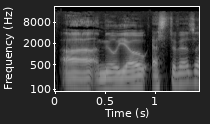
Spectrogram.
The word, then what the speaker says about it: Emilio Estevez: Emilio Estevez, I believe, is the correct pronunciation.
